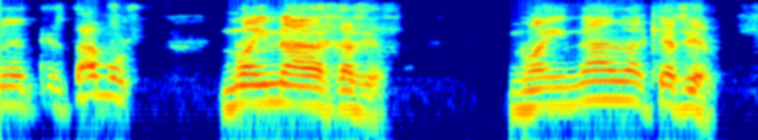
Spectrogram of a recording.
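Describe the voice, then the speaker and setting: With an unremarkable speaking voice, a man talks at a fairly quick pace, fairly high in pitch with ordinary pitch variation. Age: 60s. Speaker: public policy commentator. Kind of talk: panel discussion.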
